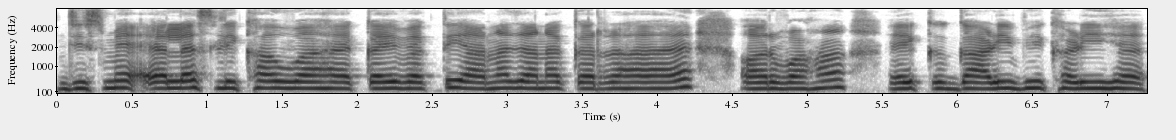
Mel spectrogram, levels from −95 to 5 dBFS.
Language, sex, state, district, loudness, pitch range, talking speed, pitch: Hindi, female, Bihar, Vaishali, -14 LUFS, 220-235 Hz, 165 wpm, 225 Hz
